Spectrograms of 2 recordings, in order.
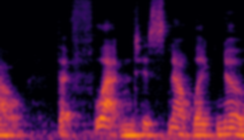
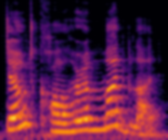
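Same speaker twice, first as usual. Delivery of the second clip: loud, higher angry retort; 9 semitones higher, 9 dB louder than usual. A narrator's reading. Ron and Ginny angrily defend Hermione, loud and sharp. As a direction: snap it back hard in outrage. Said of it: "very angrily".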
